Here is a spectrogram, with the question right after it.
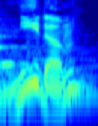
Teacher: with a town like, say, Needham, you have two pretty strong syllables. And pronouncing both strongly, like Needham, that is textbook stress clash.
